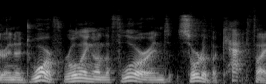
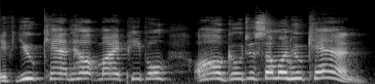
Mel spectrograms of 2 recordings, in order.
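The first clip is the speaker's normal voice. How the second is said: voice climbing to a very high scream; 12 semitones higher, 5 dB louder than usual. Arguing with a badger, the speaker's voice rises to a scream. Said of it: "whose voice now rose to a scream".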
